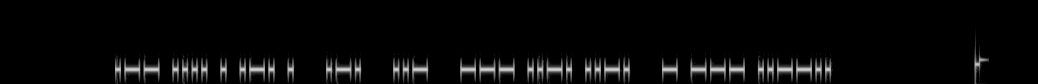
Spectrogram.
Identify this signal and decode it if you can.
Morse code, heard as a keyed tone, about 25 wpm, 700 Hz. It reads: WHERE R U OFF TO?
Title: Sentences from Top 200 Words and Abbreviations 25wpm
